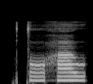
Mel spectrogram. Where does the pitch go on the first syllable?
low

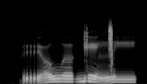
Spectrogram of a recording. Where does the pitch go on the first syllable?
rising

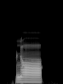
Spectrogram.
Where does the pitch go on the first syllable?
high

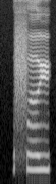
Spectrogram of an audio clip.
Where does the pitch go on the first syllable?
low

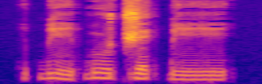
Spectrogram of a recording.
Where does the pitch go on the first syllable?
falling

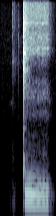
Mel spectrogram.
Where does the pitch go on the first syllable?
low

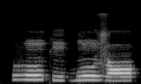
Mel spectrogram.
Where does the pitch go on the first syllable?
high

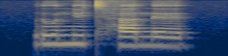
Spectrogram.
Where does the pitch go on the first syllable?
high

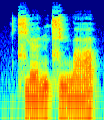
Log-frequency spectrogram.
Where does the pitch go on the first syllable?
rising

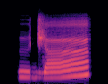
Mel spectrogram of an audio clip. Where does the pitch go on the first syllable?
low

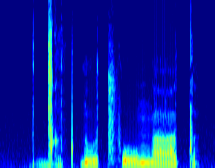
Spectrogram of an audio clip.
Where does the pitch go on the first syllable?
rising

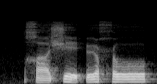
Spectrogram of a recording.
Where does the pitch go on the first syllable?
low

